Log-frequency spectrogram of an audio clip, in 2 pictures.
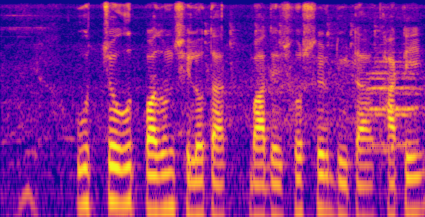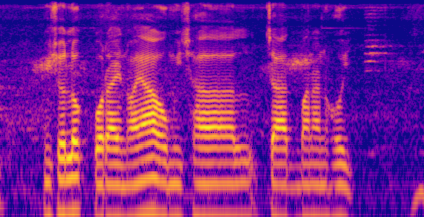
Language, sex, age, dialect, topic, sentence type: Bengali, male, 60-100, Rajbangshi, agriculture, statement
